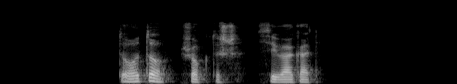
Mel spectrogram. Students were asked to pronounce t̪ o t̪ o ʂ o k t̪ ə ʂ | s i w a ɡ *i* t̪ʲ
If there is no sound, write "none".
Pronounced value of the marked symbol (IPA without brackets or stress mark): a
